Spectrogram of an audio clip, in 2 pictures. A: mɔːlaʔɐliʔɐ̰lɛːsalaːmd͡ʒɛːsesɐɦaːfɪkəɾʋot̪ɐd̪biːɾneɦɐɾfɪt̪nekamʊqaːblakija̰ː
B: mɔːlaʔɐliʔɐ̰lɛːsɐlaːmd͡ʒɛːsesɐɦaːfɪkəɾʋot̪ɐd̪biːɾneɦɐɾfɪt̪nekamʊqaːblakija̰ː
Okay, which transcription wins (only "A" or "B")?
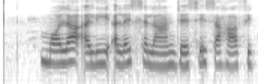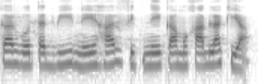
B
